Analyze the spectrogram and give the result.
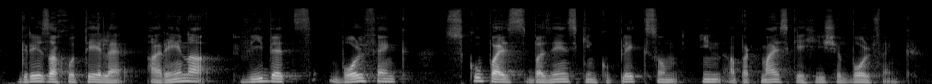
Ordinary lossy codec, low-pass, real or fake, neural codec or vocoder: none; 14.4 kHz; real; none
